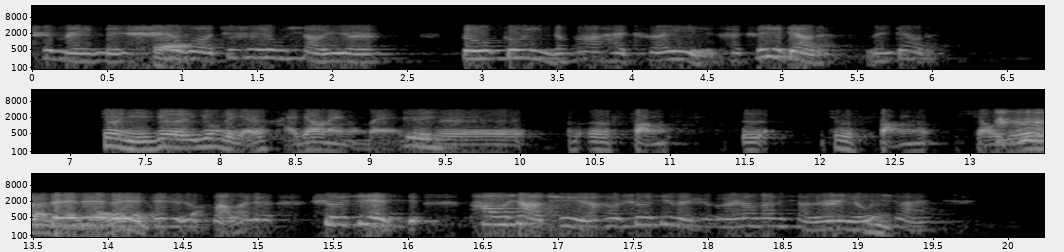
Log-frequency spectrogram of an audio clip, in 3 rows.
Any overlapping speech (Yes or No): Yes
